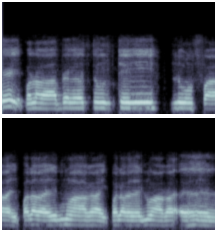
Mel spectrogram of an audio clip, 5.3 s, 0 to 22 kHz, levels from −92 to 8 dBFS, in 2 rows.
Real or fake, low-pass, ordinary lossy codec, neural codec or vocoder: fake; none; none; codec, 16 kHz, 2 kbps, FunCodec, trained on Chinese and English, 25 frames a second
